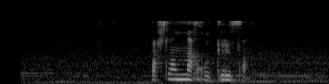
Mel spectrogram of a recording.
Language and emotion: Russian, angry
